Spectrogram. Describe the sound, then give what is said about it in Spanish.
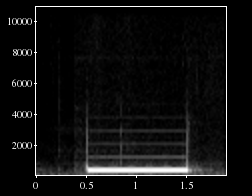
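A telephone ringback tone on an outgoing call placed to a guest: one steady, loud, single-pitched beep lasting about a second, heard on its own over a faint low background hum. “Vamos a llamarla y el teléfono ya está sonando.”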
